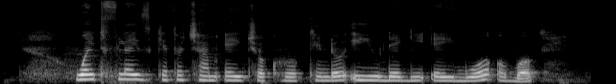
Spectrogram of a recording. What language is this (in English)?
Luo (Kenya and Tanzania)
